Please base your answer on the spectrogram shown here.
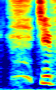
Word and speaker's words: GIF: Jif with a soft G.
